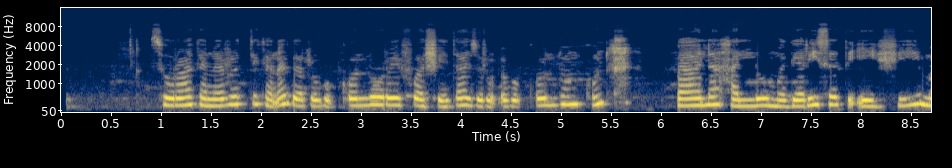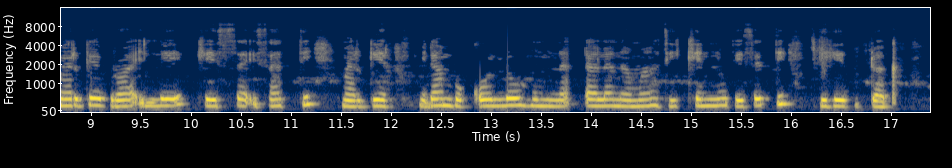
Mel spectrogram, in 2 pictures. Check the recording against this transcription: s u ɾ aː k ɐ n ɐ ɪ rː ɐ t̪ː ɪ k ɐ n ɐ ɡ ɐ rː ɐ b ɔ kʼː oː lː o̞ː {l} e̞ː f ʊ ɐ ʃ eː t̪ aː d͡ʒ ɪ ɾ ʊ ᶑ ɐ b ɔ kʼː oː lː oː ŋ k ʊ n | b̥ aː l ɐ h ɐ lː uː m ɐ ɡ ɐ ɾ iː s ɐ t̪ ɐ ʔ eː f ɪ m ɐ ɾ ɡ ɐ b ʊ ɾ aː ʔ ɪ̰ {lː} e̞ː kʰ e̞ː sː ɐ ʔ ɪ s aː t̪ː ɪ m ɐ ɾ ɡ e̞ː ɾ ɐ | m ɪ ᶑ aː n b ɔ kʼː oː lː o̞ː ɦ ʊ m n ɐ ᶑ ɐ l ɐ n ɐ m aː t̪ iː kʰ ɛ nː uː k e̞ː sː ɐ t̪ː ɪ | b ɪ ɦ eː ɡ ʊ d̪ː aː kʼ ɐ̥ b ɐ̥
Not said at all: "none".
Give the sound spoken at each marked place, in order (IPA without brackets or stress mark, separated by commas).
ɾ, lː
